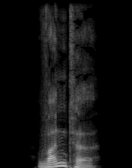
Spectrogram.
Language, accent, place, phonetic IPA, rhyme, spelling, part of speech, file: German, Germany, Berlin, [ˈvantə], -antə, wandte, verb, De-wandte.ogg
- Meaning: first/third-person singular preterite of wenden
